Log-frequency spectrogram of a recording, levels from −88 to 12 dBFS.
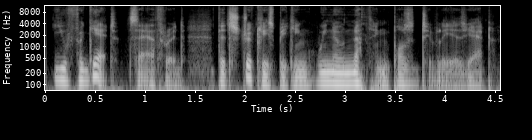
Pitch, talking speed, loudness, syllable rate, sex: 95 Hz, 160 wpm, -19 LUFS, 5.9 syllables/s, male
